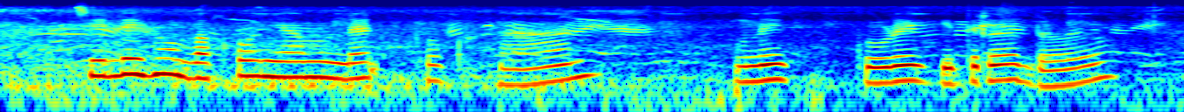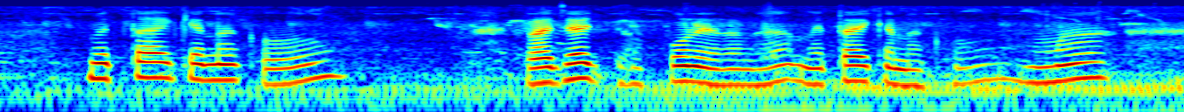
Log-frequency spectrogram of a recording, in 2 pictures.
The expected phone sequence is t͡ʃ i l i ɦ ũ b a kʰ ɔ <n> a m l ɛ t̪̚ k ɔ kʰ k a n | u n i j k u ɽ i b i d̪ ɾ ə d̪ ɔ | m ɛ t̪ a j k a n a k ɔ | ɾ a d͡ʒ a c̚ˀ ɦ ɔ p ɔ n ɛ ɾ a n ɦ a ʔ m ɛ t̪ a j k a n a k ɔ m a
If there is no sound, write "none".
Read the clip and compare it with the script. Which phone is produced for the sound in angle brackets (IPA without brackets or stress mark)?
ɲ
